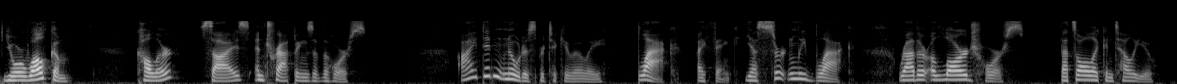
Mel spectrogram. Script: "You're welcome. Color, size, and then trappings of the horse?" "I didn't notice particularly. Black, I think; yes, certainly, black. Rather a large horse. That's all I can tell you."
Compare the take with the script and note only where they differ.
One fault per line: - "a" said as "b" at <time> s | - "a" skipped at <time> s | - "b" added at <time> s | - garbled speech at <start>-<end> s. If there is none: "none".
- "then" skipped at 2.6 s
